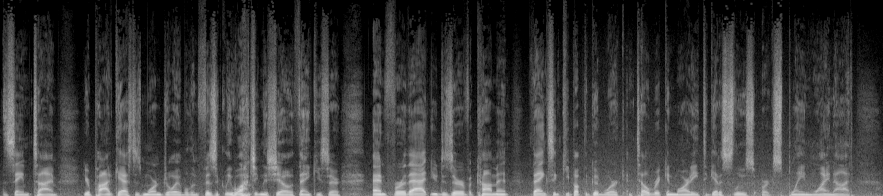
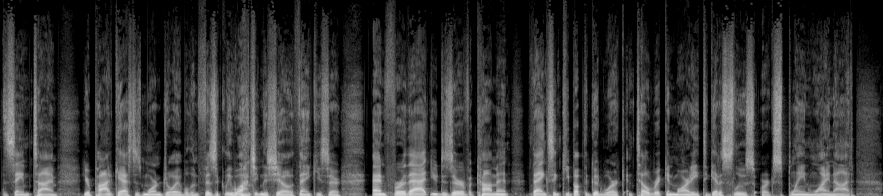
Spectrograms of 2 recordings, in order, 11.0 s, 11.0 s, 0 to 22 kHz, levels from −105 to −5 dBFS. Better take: second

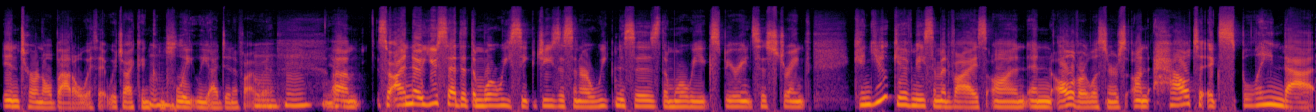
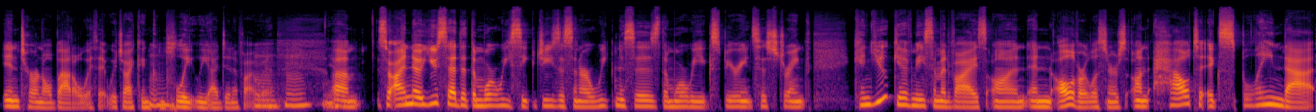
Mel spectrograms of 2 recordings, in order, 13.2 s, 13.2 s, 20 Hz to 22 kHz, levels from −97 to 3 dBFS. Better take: second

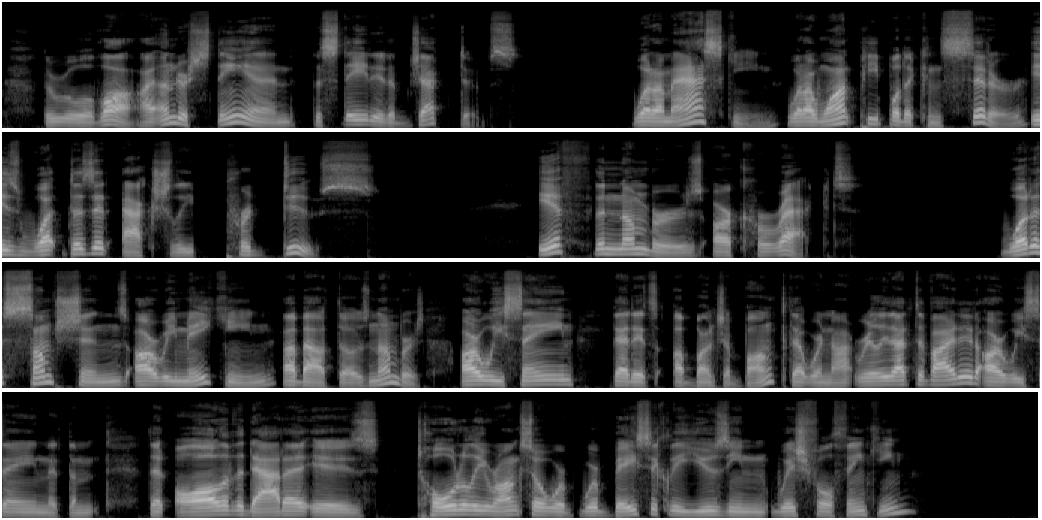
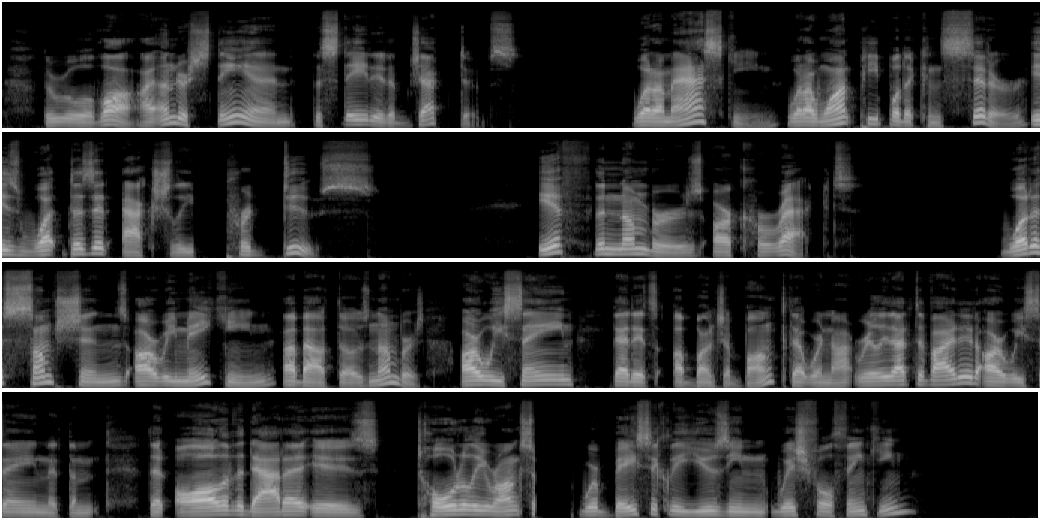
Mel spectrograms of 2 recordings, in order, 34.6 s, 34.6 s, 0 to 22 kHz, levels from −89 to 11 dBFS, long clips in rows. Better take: first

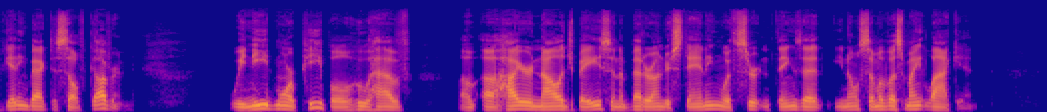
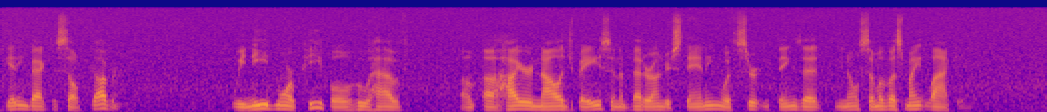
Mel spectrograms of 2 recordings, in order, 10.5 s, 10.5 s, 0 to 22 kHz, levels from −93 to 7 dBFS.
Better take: first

